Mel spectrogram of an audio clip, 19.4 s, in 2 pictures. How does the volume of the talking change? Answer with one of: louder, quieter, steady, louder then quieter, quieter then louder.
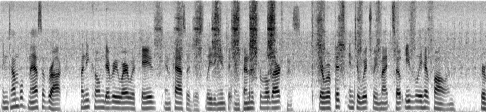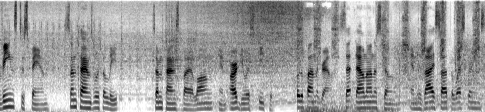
steady.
